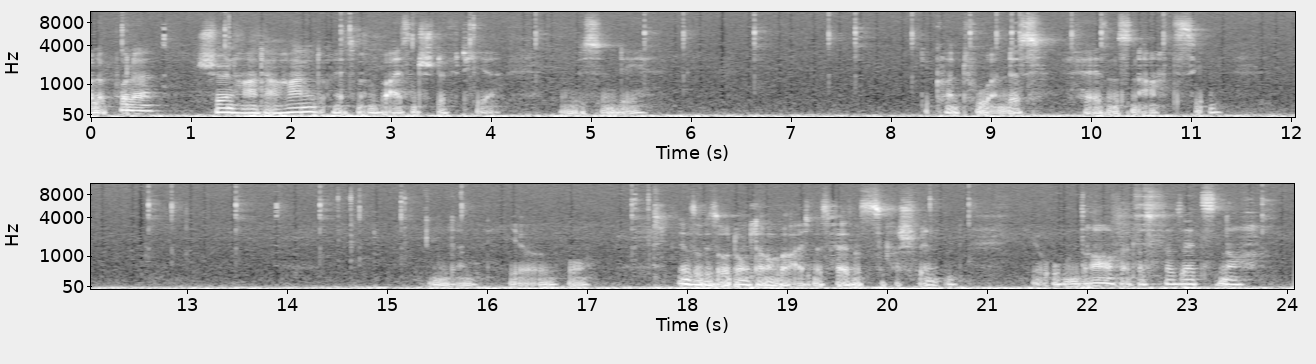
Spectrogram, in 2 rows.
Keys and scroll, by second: 17.7 alt+scroll down 1, 18.9 alt+scroll down 1, 19.2-20.3 alt+scroll up 4.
